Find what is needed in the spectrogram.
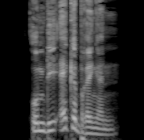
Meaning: to get rid of, to kill, to do someone in, to rub someone out
- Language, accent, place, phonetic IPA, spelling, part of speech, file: German, Germany, Berlin, [ʊm diː ˈɛkə ˈbʁɪŋən], um die Ecke bringen, verb, De-um die Ecke bringen.ogg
